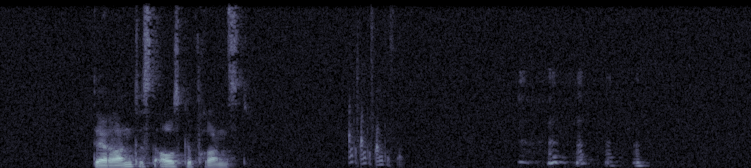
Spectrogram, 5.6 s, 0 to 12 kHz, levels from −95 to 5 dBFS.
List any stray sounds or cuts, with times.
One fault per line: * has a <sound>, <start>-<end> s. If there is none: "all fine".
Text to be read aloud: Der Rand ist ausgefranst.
* has a chirp, 2.6-3.1 s
* has a laugh, 3.9-4.9 s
